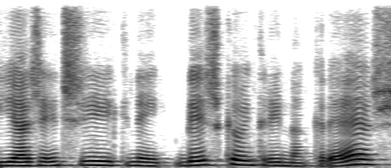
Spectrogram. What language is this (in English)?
Portuguese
